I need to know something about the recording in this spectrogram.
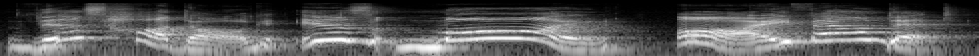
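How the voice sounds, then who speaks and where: Woman acting out a loud, excitable storybook pigeon. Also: extremely high pitch, reverberant, voice pushed up, heavily acted. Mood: indignant. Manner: dramatic, drawn-out, exclaiming delivery. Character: loud, excitable, possessive pigeon, easily exasperated. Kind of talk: picture book read aloud.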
